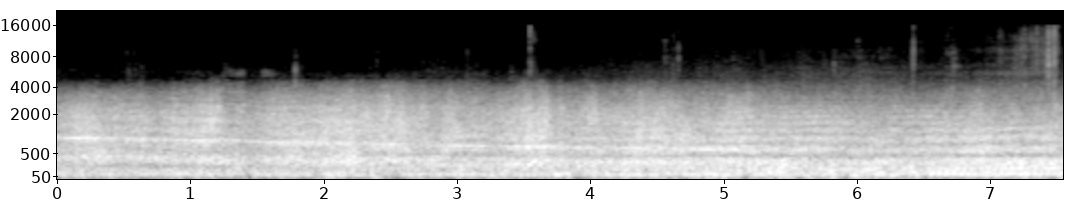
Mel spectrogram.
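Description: Four F/A-18 jet fighters flying past overhead in formation: a steady jet-engine rumble with a whine that slowly falls in pitch as they go by.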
